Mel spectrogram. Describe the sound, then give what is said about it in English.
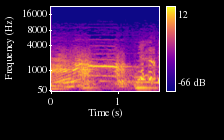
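A cow gives a single drawn-out, low, harmonic moo lasting over a second, fairly loud and unbroken, with a rougher, wavering tail at the end. “C is for cow. There's a cow in my alphabets.”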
